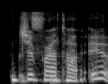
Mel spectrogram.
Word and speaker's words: Gibraltar: We passed the Strait of Galbator. How do you pronounce that word? The Strait of. Gibraltar.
